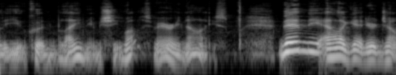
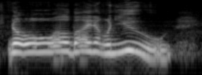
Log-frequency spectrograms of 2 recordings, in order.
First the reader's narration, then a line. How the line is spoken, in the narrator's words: he cried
